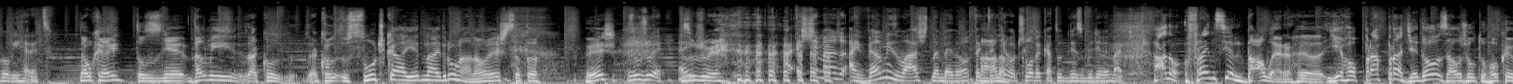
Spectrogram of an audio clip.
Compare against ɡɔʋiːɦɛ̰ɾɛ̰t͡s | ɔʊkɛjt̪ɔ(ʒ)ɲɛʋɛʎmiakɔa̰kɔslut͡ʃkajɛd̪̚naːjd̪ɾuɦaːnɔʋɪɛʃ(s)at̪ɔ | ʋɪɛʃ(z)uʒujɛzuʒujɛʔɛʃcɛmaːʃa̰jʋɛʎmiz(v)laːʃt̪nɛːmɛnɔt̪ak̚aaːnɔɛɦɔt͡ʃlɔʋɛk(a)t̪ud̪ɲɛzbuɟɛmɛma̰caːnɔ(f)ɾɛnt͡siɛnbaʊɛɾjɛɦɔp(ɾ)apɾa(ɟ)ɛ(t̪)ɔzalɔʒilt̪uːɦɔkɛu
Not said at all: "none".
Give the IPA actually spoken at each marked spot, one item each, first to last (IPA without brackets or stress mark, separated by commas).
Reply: z, s, z, ʋ, a, f, ɾ, ɟ, d̪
